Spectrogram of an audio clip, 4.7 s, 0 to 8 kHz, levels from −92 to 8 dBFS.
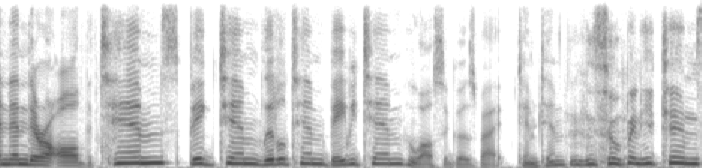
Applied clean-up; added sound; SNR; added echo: none; none; none; none.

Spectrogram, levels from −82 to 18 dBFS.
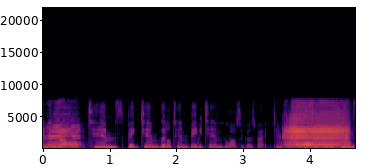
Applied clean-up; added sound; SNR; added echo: none; Livestock, farm animals, working animals; -5 dB; none.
